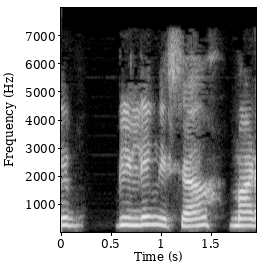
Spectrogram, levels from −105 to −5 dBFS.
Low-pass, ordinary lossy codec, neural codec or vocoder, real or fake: 7.2 kHz; MP3, 48 kbps; vocoder, 22.05 kHz, 80 mel bands, HiFi-GAN; fake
